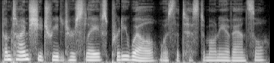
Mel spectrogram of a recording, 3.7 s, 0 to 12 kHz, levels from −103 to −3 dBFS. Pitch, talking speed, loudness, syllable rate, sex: 170 Hz, 195 wpm, -18 LUFS, 6.4 syllables/s, female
